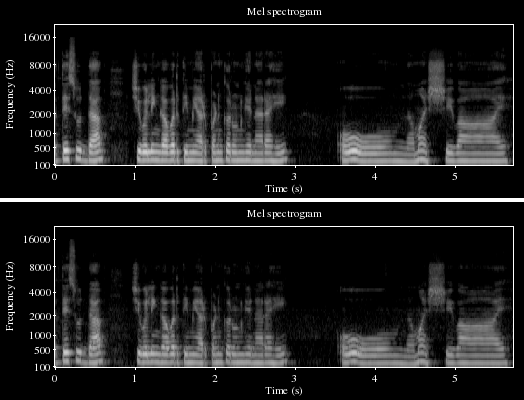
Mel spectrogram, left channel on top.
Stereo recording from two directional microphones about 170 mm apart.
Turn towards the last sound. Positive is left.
turn(degrees=25)  # may be behind; listen again after turning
